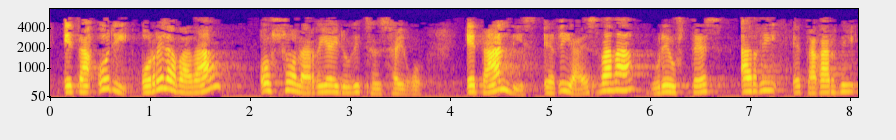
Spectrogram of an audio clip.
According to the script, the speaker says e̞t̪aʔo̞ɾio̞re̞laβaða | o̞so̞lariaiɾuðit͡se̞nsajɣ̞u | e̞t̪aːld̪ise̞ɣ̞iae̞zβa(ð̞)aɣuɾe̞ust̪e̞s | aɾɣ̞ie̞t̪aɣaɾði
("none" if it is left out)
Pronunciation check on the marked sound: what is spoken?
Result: ð̞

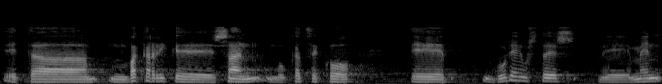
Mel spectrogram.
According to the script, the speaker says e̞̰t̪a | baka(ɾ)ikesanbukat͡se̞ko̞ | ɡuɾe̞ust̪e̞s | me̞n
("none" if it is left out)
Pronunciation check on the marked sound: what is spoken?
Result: r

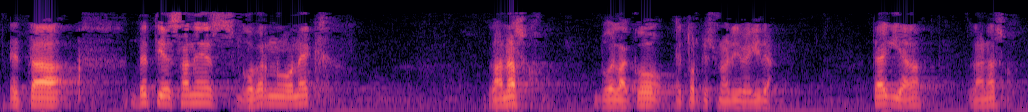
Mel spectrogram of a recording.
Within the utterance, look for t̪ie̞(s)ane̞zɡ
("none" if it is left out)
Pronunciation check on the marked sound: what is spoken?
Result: s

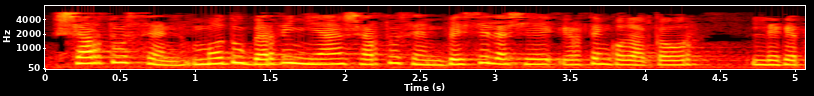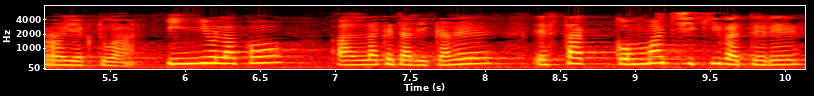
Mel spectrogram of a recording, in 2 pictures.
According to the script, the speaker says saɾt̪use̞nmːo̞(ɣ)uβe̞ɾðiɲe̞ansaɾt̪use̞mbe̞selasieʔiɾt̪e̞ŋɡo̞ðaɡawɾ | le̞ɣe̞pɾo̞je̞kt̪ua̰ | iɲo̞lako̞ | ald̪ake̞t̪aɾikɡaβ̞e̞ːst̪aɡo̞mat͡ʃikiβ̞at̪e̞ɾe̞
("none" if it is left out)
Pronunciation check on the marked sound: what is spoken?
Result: ð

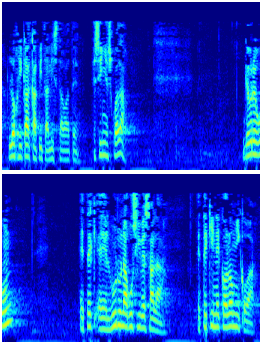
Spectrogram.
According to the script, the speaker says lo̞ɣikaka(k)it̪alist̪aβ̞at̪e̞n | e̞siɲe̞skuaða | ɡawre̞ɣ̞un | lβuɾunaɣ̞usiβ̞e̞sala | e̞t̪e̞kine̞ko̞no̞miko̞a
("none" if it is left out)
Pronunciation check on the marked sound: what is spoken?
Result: p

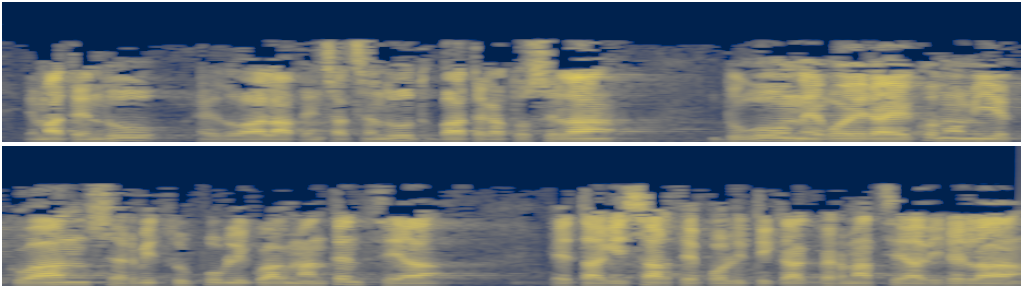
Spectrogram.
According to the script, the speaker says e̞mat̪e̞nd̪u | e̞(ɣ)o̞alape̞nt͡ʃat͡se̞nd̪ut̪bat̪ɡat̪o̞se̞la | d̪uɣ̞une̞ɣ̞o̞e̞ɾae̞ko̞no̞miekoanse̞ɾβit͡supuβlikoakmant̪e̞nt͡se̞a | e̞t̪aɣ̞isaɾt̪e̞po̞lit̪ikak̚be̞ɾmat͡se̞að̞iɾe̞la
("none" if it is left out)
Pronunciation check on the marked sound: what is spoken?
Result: ð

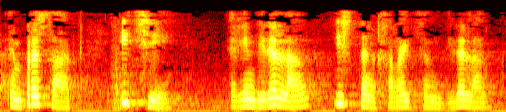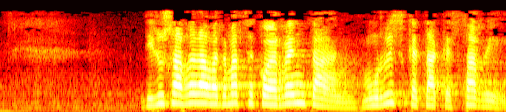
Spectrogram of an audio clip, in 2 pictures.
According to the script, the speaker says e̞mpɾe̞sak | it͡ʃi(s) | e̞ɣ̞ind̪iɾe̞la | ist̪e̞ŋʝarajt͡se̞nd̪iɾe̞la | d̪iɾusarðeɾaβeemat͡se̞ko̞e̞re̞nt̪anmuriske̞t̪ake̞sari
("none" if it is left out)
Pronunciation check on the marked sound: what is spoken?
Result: none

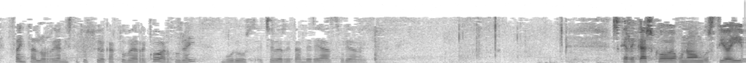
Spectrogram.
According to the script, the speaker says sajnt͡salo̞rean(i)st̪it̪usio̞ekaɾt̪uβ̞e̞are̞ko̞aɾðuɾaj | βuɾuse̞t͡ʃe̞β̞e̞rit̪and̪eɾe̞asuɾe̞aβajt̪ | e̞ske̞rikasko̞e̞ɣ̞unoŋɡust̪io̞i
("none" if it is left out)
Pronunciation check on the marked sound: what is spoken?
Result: i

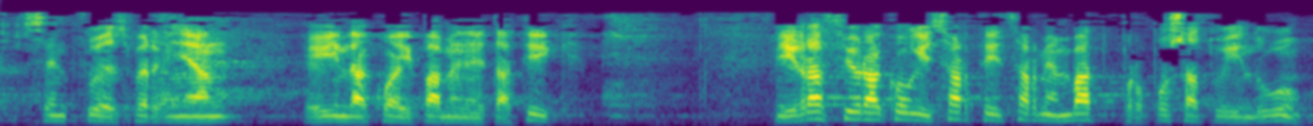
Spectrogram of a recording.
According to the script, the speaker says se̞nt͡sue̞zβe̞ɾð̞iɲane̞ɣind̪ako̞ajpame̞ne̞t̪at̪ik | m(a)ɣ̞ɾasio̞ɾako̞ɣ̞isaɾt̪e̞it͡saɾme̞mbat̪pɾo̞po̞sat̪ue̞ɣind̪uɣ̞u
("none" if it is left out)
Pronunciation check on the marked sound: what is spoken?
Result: i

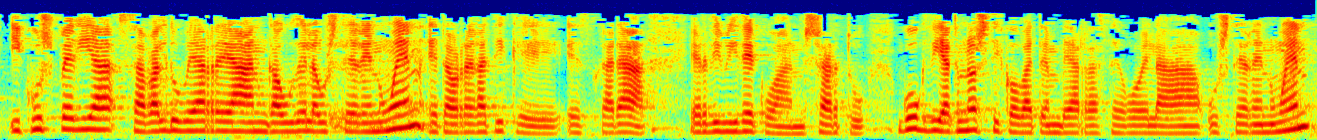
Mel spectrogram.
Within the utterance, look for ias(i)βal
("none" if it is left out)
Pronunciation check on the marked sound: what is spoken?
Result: a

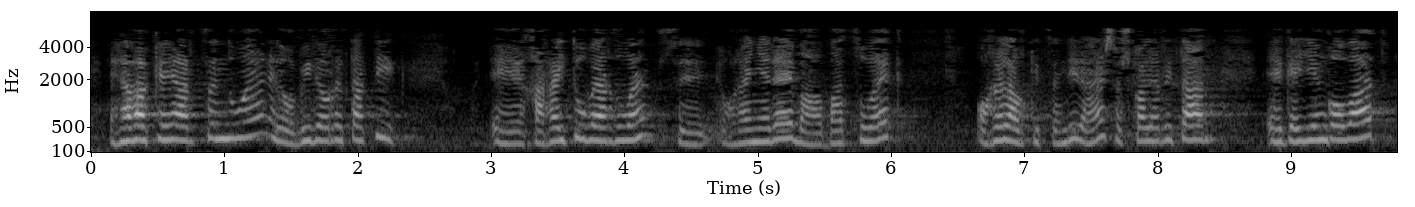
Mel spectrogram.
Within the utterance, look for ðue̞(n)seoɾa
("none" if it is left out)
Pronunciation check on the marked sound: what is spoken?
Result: n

